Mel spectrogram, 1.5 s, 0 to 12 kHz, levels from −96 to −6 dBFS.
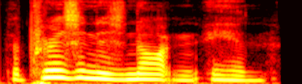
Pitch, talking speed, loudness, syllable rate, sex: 215 Hz, 240 wpm, -16 LUFS, 5.2 syllables/s, female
